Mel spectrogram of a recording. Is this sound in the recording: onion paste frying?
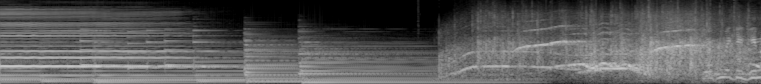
no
